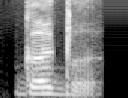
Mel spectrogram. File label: "gurgle", Indian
